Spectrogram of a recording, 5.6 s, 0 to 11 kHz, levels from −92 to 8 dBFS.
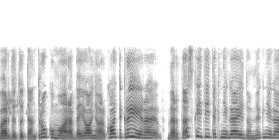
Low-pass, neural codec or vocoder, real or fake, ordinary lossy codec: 7.2 kHz; none; real; AAC, 48 kbps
